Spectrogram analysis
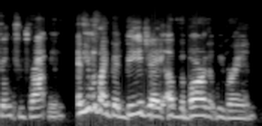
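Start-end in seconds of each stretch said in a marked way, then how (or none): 0.0-0.9 quiet, hushed stage whisper under the breath. Retelling being hoisted onto a DJ's lap, re-enacting half-whispering to him. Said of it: "I'm like whispering at him".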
